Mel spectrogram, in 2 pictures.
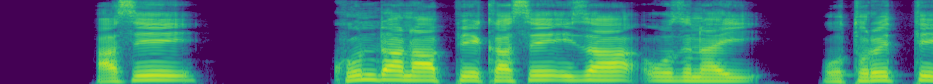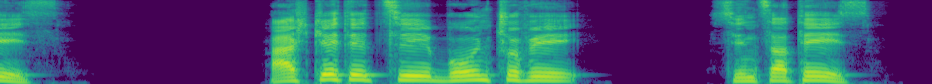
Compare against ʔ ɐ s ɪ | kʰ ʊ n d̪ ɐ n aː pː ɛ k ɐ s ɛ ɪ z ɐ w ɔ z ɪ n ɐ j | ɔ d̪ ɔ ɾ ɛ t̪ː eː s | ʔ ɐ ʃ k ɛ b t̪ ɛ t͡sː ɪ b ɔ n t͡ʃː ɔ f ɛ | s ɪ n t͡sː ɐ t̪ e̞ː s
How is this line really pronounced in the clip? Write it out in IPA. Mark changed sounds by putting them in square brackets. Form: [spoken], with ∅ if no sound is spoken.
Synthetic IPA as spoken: ʔ ɐ s ɪ | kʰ ʊ n d̪ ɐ n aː pː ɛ k ɐ s ɛ ɪ z ɐ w ɔ z ɪ n ɐ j | ɔ [t̪] ɔ ɾ ɛ t̪ː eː s | ʔ ɐ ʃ k ɛ [∅] t̪ ɛ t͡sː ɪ b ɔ n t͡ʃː ɔ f ɛ | s ɪ n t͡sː ɐ t̪ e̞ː s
